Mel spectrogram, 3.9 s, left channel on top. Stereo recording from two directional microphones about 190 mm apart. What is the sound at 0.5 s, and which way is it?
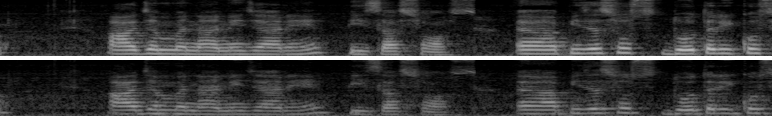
Speech, 35° left (ahead or behind).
